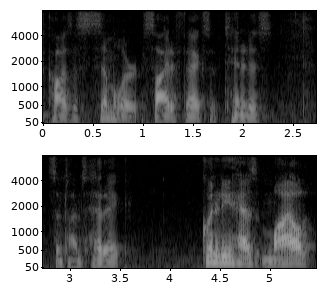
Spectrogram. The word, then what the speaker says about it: tinnitus: Cinchonism is characterized by blurred vision, tinnitus or ringing in the ears, and it is pronounced tinnitus, not tinnitus, and then also headache, and then sometimes disorientation and psychosis.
